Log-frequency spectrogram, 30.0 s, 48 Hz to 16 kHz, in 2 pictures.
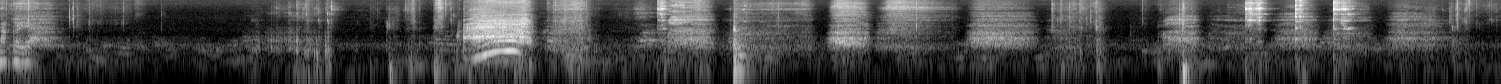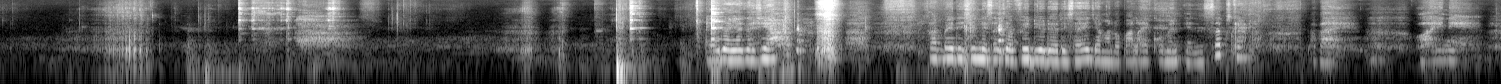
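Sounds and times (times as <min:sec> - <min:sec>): tableware clinking against bowl: 0:12.5 - 0:13.6, 0:17.4 - 0:18.4, 0:21.2 - 0:22.4
slurping broth: 0:15.8 - 0:16.6.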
